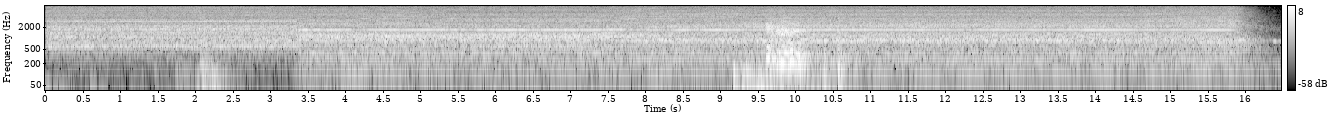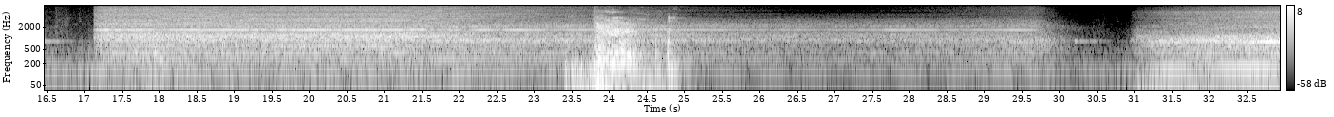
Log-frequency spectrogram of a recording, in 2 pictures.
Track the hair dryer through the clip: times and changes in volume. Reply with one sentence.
The hair dryer can be heard from 0.0 to 32.9 s, getting quieter.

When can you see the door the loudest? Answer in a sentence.
The loudest moment of the door is at 24 seconds.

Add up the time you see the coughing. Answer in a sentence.
The coughing can be heard for 3 seconds in total.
